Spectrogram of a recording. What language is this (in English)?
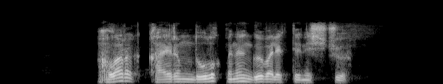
Kyrgyz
